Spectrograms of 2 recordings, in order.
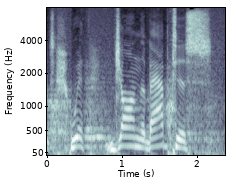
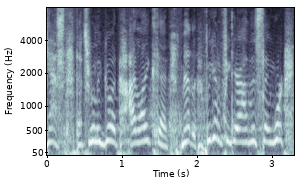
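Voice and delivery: high, eager imitation of the fans; mock eager crowd; 7 semitones higher, faster than usual. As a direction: play the crowd gushing over John. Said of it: "and you were like".

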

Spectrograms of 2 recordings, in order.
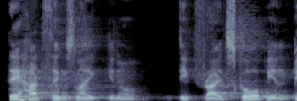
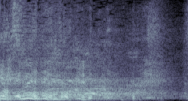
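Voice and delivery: laughing answer; 7 semitones higher, 4 dB louder, much slower than usual. Real, not acted. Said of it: "I'll be the judge of that".

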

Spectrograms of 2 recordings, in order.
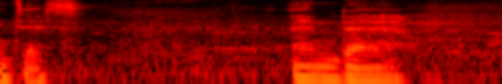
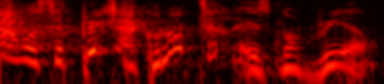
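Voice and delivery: much softer, quick sorrowful answer; hushed reply; 7 semitones higher, 10 dB quieter, faster than usual. Retold or imitated. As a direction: quietly admit the hard truth. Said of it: "And he said".

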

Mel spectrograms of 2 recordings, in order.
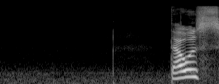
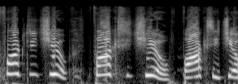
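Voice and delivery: yelling; 5 semitones higher, 5 dB louder than usual. Real, not acted. Still yelling at Foxy.

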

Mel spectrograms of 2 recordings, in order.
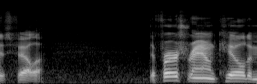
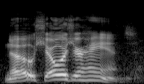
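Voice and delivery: higher, slow, insistent cop command; repeated cop command; 7 semitones higher, 4 dB louder than usual. Retold or imitated. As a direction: say "show us your hands" again, louder and slower, losing patience. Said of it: "where cops are like".

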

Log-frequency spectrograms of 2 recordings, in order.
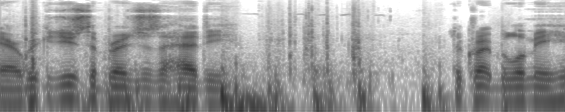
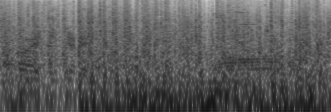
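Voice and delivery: shouting; 10 dB louder, much slower than usual. Real, not acted. Urgent callout in firefight.

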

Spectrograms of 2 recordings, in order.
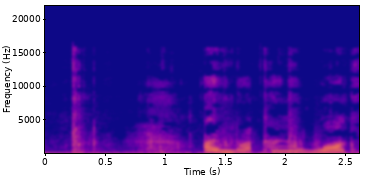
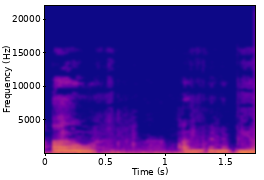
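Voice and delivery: much higher, bright mock-eager voice; mock cheerful; 11 semitones higher, 5 dB louder than usual. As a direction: play the keen exercise girl. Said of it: "today I was like".

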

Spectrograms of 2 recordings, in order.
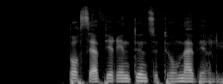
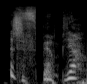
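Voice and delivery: tart retort; 7 semitones higher than usual. A narrator's reading. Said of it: "rétorqua sa mère".

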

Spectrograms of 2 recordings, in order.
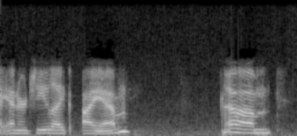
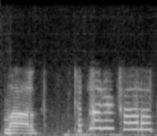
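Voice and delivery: sing-song echo; 10 semitones higher than usual. Pretend. Echoing sing-song farewell to Buttercup.

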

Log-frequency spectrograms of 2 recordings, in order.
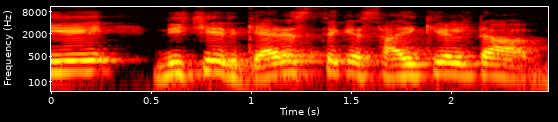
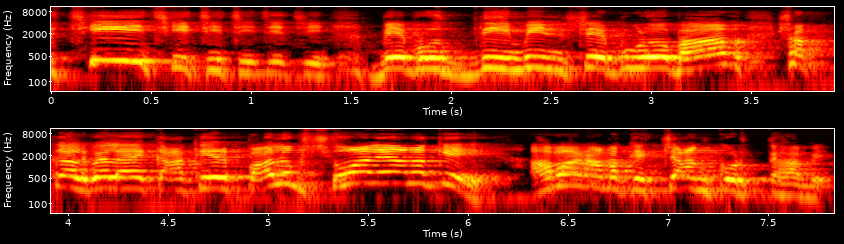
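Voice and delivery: high shrieking chi chi, then higher scolding; hammed-up disgusted wife voice; 5 semitones higher than usual. Wife scolds husband for touching crow feather, higher disgusted shriek.

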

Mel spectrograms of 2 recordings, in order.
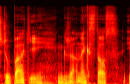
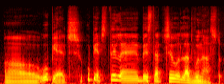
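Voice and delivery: much higher, pleading crowd voice; mock whiny plea, rising high; begging villagers; 6 semitones higher than usual. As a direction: wheedle like greedy villagers at the door. Villagers beg the troll.

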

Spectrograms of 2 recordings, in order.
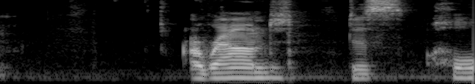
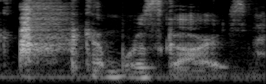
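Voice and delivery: whispered aside; 7 dB quieter than usual. Retold or imitated. Telling the nurse about new scars, whispered. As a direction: hush it like a rueful aside.

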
